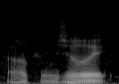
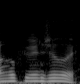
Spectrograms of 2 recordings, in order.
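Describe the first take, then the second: First: Said in the usual way. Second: High sing-song enjoy. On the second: Shown as a demonstration. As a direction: lift enjoy into a playful high tune. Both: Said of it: "If it's your fourth time listening".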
